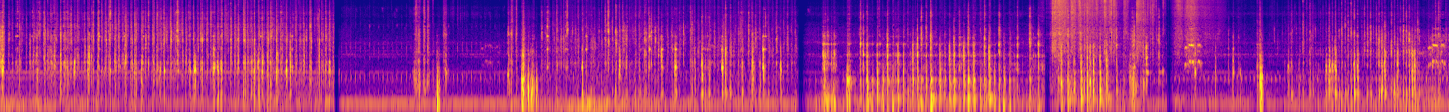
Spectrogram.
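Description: Wooden pestle pounding and mashing a wet paste of prahok and chopped vegetables in a clay mortar: rapid, dense strikes, several a second. The strikes ease off for a few seconds about a quarter of the way in.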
